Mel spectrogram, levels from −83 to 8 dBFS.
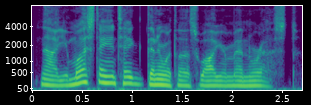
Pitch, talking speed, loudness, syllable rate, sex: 145 Hz, 290 wpm, -15 LUFS, 6.0 syllables/s, male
